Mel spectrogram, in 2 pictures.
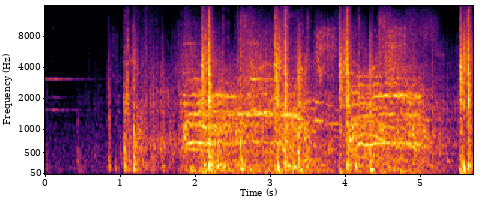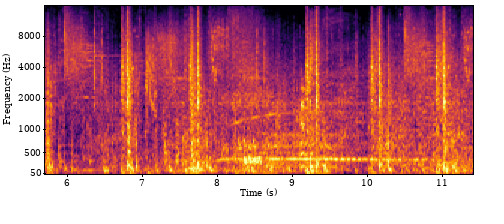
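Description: Heavy weapon blows land with sharp metallic impacts.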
